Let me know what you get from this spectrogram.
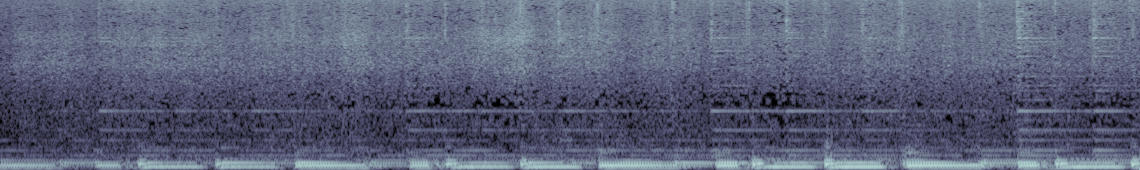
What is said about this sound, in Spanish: Ahí va, a escuchar olas.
